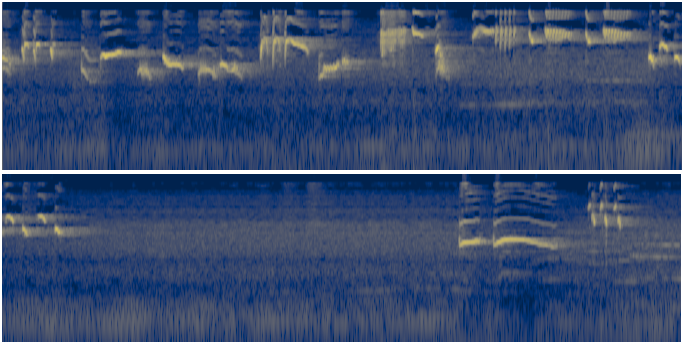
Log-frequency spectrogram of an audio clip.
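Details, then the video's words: Orange-headed thrush singing as a lure to provoke other birds into song: about five seconds of fast, varied whistles, slurred notes and sharp twitters, a long pause, then one more bright rising-and-falling whistled phrase, with a soft low hum behind. "Gacorkan Burung Anis Kembang Dengan Pancingan Suara Ini"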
